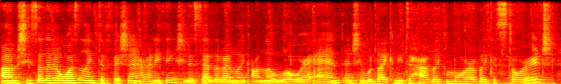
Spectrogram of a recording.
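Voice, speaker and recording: A woman with an American accent at a moderate pace, with audible room echo and noticeable background noise. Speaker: vlogger. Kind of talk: casual vlog update. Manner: chatty, many fillers.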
